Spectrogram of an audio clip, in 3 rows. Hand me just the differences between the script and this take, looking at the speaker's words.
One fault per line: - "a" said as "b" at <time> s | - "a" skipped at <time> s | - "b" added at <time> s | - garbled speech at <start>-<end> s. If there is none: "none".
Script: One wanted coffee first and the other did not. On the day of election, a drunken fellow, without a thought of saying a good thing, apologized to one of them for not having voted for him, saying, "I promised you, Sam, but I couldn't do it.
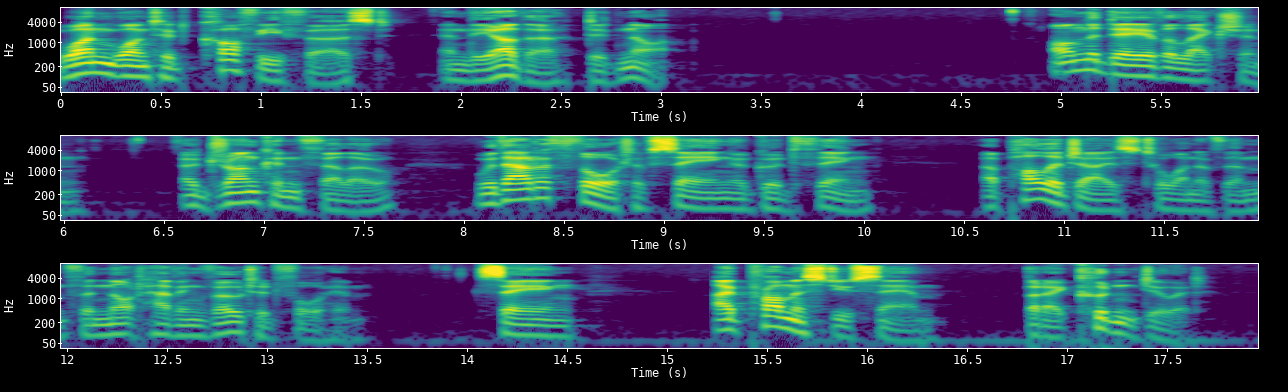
none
